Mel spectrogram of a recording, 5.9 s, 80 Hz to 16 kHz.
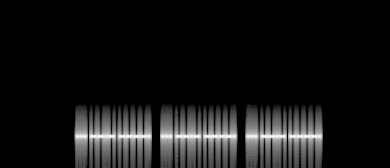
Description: Morse code, heard as a keyed tone, about 44 wpm, 700 Hz. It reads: SQ9 SQ9 SQ9
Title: Callsign Prefixes for Top 25 DXCC - Repeated 3x - 45wpm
